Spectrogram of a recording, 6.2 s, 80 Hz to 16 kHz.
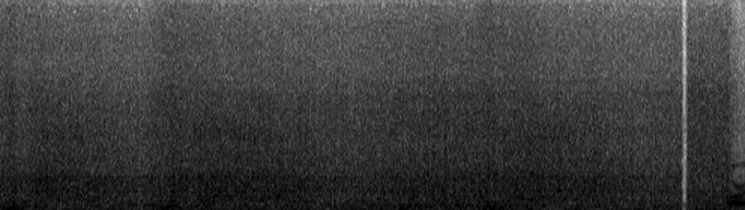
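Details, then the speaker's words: Nissan 240SX S13 with KA24DE engine, after the timing chain guides were removed, warmed up: smooth idle and revs with no timing chain rattle or ticking; normal. "now that the car has been running for a little bit i just kept it idling it actually runs a lot better now and there's no sound whatsoever of the timing chain or anything like that"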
